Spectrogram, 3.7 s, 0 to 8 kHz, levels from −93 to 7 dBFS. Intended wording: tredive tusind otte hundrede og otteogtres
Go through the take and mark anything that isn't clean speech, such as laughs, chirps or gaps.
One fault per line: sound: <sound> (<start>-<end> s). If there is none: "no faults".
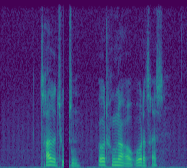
sound: dropout (1.3-1.4 s)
